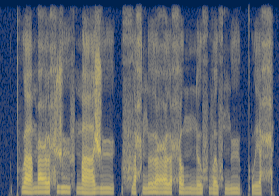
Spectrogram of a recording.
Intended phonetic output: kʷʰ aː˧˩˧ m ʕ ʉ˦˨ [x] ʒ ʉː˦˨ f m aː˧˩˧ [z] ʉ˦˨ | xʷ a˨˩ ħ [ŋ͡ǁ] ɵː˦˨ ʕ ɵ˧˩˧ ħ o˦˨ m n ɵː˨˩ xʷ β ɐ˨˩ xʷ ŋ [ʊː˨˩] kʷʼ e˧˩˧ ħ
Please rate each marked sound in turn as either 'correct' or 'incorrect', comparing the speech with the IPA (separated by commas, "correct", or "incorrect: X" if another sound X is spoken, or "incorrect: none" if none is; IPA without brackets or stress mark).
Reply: incorrect: ħ, incorrect: ʒ, incorrect: ŋ, incorrect: ʉː˨˩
